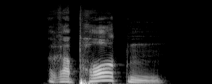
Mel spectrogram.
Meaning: dative plural of Rapport
- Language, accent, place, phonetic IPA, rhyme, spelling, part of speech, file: German, Germany, Berlin, [ʁaˈpɔʁtn̩], -ɔʁtn̩, Rapporten, noun, De-Rapporten.ogg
